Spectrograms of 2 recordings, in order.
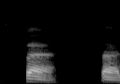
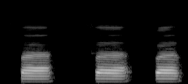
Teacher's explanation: huruf fa juga mempunyai sifat rokhawah, suara yang memanjang.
